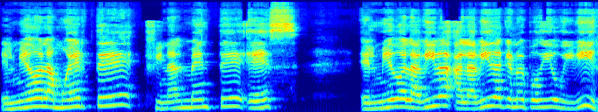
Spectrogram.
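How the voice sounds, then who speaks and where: A woman uses a raised, projected voice with a high pitch. Her pace is fairly slow, with ordinary pitch variation. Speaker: life coach / therapist hosting talk. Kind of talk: casual chat.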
